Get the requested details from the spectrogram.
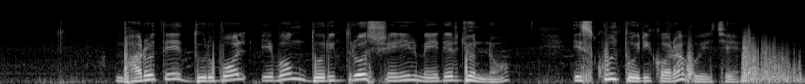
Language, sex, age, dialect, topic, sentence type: Bengali, male, 25-30, Standard Colloquial, banking, statement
